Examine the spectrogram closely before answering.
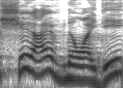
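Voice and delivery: ordinary talk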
